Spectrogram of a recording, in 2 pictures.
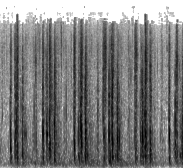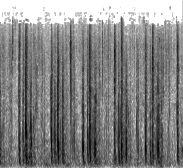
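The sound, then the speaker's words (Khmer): Horse hooves clip-clop in a steady, rhythmic run of many sharp, hard strikes. The beats fall in repeating clusters, with no talk over them. “ស្រាប់តែលឺស្នូជើងសេះគប់គប់មកពីក្រោយ”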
